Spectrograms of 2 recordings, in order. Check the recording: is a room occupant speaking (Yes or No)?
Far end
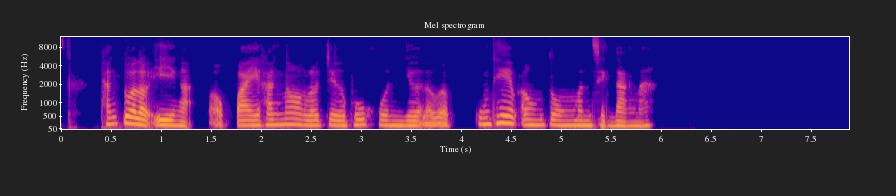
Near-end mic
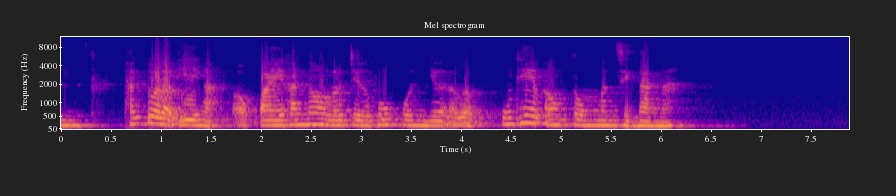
No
